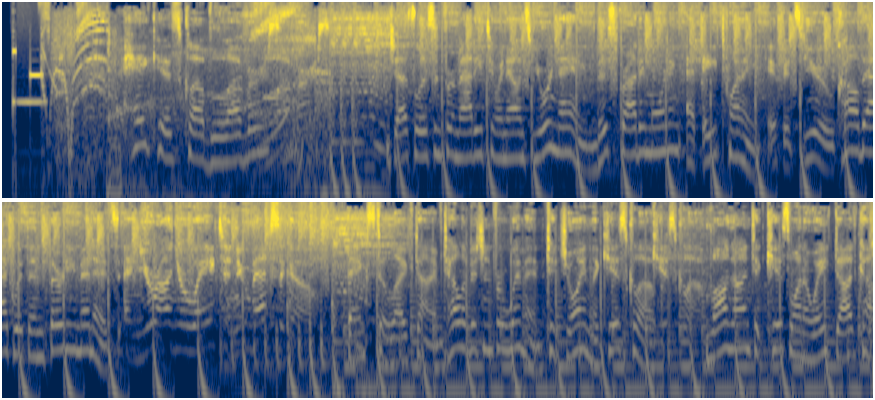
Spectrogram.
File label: imaging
